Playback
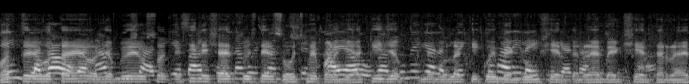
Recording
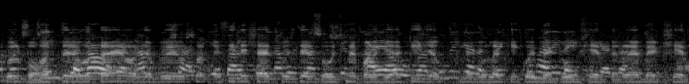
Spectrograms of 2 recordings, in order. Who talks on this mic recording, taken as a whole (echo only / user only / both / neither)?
echo only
